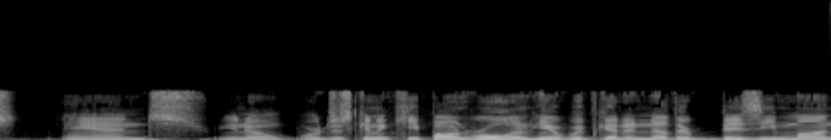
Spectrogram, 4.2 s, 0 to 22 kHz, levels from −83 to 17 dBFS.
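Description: At 1.76 to 1.78 s, between "you know we're" and "going to keep on", there's unconcealed Bluetooth headset packet loss over the mSBC link. About 22.5 ms of speech simply drops out, which fits three lost frames, leaving a hard-edged gap.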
